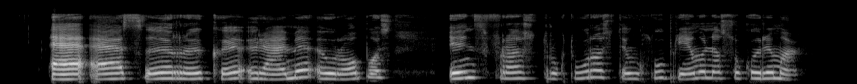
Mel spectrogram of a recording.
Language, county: Lithuanian, Klaipėda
